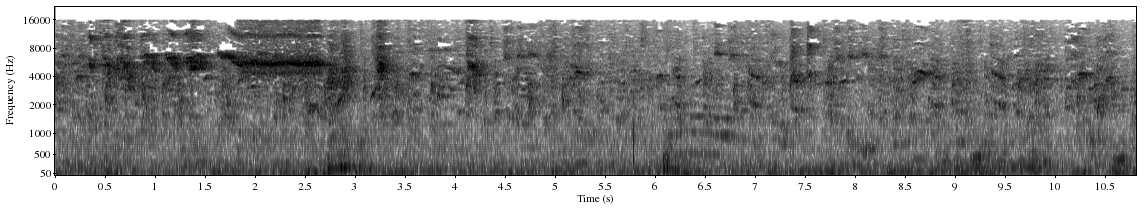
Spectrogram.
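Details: Zebra finch of a colour mutation, just paired with a new partner: a bright, high, rapidly repeated trill in the opening seconds, then sparser chirps and clicks over faint low rumble.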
